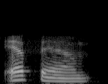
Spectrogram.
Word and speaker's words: athame: With a consecrated athame, and it's spelled A-T-H-A-M-E, cut out a heart-shaped piece from the peel of a lemon.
